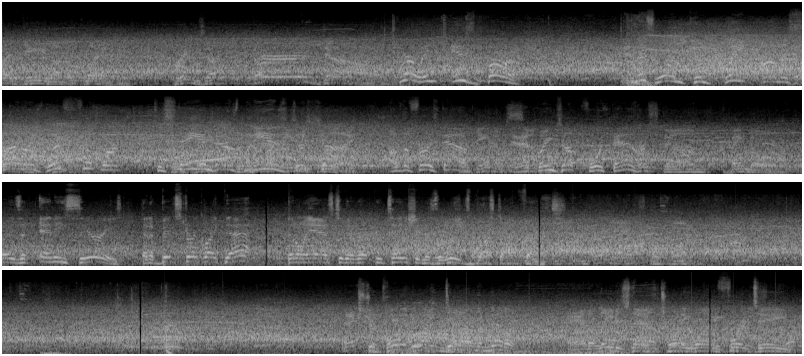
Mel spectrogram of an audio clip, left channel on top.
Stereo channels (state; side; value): different; both; correlation 0.00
